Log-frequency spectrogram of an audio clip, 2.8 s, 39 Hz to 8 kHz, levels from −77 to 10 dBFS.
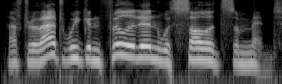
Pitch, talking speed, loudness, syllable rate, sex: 175 Hz, 215 wpm, -18 LUFS, 4.9 syllables/s, male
